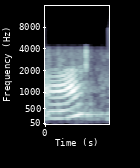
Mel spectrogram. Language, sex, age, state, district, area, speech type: Maithili, female, 18-30, Bihar, Samastipur, rural, conversation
